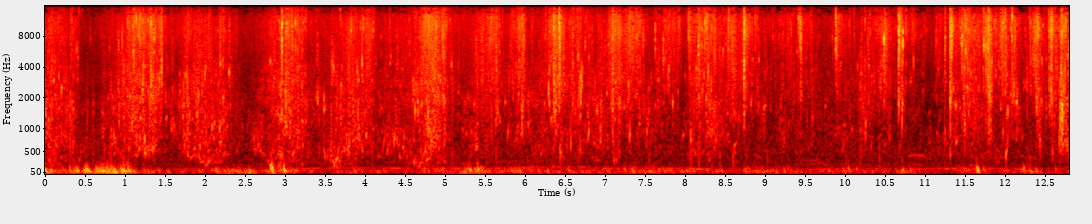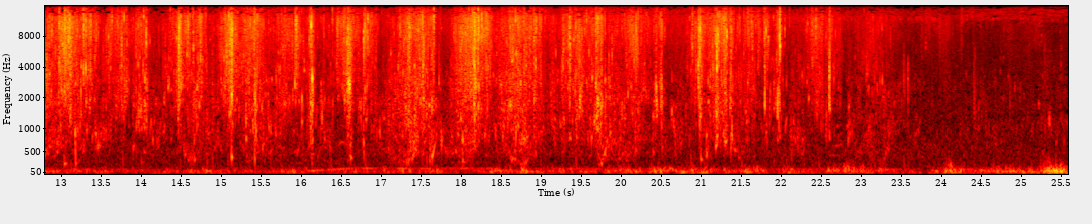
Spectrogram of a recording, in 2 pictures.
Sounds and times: Footsteps splash 0:00.0 - 0:25.0
ocean 0:00.0 - 0:25.5

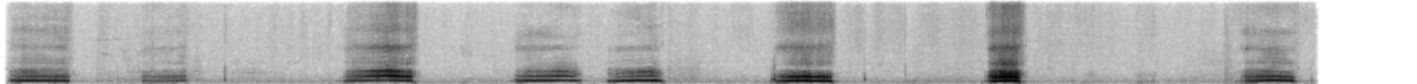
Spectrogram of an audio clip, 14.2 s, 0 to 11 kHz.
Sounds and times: Cat trilling 0:00.1 - 0:00.8
Cat trilling 0:03.4 - 0:04.2
Cat trilling 0:05.2 - 0:06.7
Cat trilling 0:07.7 - 0:08.4
Cat trilling 0:09.9 - 0:10.3
Cat trilling 0:12.4 - 0:13.1

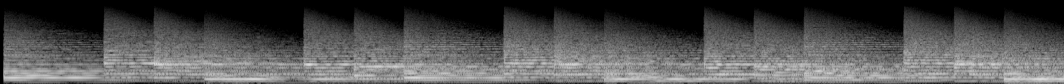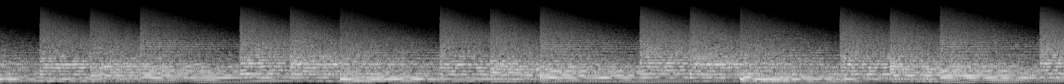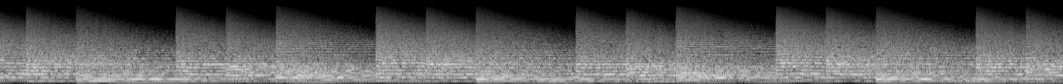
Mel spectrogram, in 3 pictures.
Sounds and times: Modular synth with looping notes and gradual detuning 0:00.0 - 0:31.9

